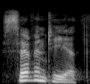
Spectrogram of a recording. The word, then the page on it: seventieth: American English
